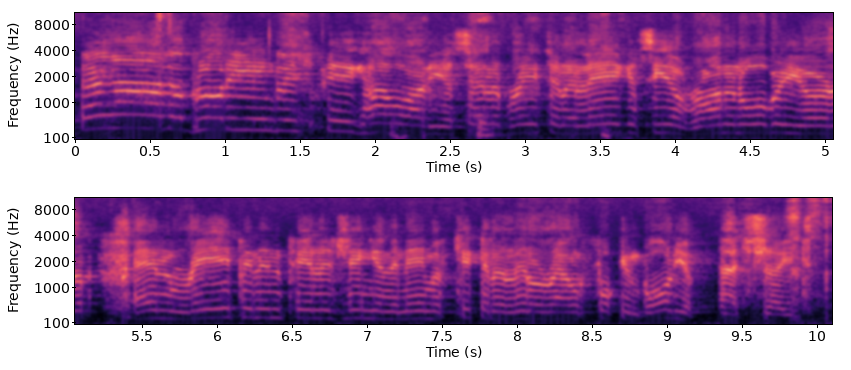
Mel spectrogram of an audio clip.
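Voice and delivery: put-on high, loud tirade in a British Isles accent; mock-abusive rant in a thick brogue, pitched high. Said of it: "the Scottish English friend".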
